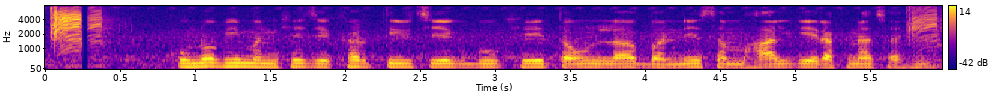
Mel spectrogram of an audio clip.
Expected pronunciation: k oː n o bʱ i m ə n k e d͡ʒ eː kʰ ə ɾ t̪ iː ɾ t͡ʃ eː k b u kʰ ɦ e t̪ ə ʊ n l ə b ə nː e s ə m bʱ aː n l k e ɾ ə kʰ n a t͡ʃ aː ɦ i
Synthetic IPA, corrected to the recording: k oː n o bʱ i m ə n kʰ e d͡ʒ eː kʰ ə ɾ t̪ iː ɾ t͡ʃ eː k b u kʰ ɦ e t̪ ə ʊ n l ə b ə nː e s ə m bʱ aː l k e ɾ ə kʰ n a t͡ʃ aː ɦ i

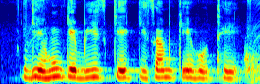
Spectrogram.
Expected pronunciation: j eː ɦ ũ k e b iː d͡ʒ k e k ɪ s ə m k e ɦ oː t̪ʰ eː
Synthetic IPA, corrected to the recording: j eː ɦ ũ k e b iː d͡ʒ k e k ɪ s ə m k e ɦ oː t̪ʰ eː

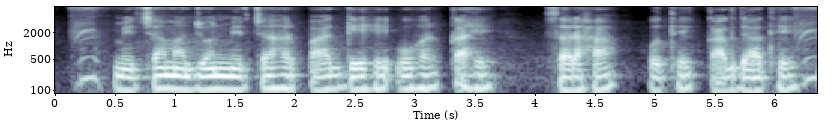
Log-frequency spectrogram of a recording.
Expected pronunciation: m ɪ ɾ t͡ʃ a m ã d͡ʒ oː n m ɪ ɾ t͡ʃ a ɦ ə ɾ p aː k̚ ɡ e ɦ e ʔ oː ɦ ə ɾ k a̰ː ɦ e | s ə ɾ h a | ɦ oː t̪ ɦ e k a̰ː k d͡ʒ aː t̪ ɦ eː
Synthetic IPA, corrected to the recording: m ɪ ɾ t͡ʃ a m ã d͡ʒ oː n m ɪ ɾ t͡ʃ a ɦ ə ɾ p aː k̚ ɡ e ɦ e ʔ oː ɦ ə ɾ k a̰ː ɦ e | s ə ɾ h a | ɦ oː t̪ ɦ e k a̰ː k d͡ʒ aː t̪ ɦ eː

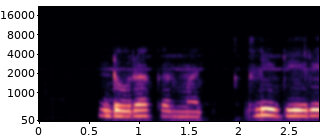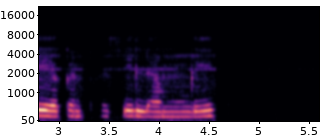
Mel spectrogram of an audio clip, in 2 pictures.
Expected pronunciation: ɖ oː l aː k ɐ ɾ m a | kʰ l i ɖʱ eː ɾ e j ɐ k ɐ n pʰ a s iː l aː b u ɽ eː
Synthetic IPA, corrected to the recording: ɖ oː ɾ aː k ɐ ɾ m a | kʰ l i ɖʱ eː ɾ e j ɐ k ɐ n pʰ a s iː l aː m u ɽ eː

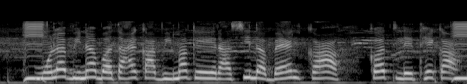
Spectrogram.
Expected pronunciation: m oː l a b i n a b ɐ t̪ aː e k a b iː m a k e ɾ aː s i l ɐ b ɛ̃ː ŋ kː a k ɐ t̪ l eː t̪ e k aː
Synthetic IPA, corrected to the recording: m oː l a b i n a b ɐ t̪ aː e k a b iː m a k e ɾ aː s i l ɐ b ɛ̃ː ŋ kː a k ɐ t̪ l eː t̪ʰ e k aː

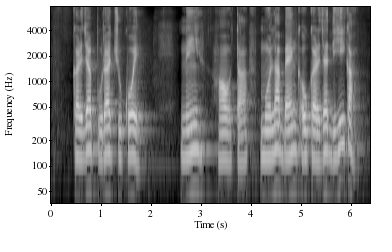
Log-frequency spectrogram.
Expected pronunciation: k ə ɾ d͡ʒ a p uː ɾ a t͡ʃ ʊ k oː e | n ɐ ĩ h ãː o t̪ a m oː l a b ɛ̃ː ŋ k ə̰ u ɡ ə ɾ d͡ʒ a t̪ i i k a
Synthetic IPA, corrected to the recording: k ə ɾ d͡ʒ a p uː ɾ a t͡ʃ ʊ k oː e | n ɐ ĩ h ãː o t̪ a m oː l a b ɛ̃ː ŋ k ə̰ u k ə ɾ d͡ʒ a d̪ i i k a

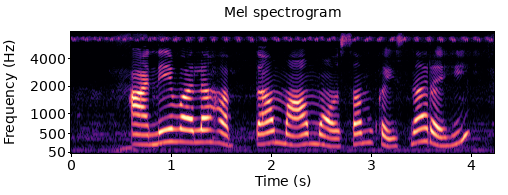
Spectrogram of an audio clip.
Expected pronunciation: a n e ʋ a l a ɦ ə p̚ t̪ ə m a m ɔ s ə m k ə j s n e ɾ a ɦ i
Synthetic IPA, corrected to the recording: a n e ʋ a l a ɦ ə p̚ t̪ a m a m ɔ s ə m k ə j s n a ɾ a ɦ i

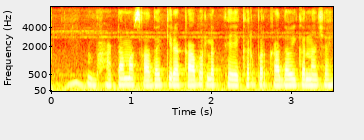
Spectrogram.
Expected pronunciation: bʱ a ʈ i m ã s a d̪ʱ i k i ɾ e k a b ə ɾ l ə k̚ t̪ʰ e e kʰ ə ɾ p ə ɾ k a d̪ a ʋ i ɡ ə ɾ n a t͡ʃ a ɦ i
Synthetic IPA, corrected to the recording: bʱ a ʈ a m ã s a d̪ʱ a k i ɾ a k a b ə ɾ l ə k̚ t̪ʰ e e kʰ ə ɾ p ə ɾ k a d̪ a ʋ i k ə ɾ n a t͡ʃ a ɦ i

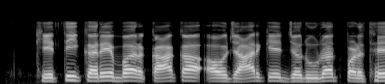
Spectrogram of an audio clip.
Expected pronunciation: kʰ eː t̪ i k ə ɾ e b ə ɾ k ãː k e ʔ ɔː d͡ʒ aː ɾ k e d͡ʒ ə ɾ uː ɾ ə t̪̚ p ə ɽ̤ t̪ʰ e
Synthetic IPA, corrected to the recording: kʰ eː t̪ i k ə ɾ e b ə ɾ k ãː k a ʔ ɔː d͡ʒ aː ɾ k e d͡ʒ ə ɾ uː ɾ ə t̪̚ p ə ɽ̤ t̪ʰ e

